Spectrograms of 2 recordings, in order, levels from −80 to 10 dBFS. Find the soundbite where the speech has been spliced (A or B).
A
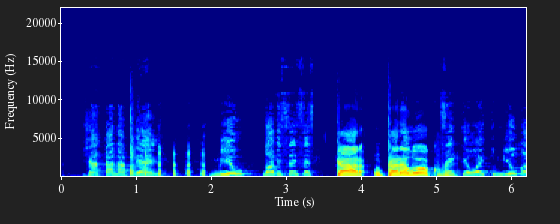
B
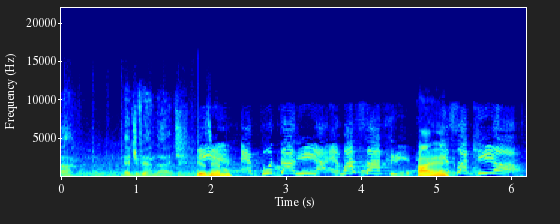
B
